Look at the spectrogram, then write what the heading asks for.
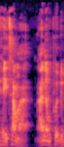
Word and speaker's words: Helutalmout: We shorten everything, you know. Southern tongue is real lazy, so we don't like to use a whole bunch of syllables. So what the hell are you talking about?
